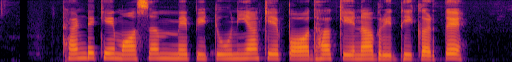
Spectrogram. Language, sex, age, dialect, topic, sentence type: Maithili, female, 41-45, Angika, agriculture, question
